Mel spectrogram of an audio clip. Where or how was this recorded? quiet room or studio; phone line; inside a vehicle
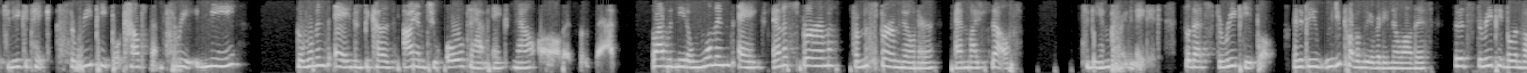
phone line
